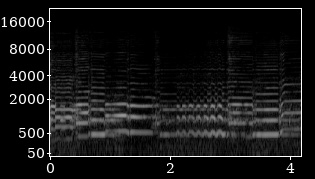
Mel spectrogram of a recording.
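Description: Erhu, the Chinese two-stringed bowed fiddle, played solo: a single melody of held notes with vibrato and slides between them, with a quick upward slide near the end.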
